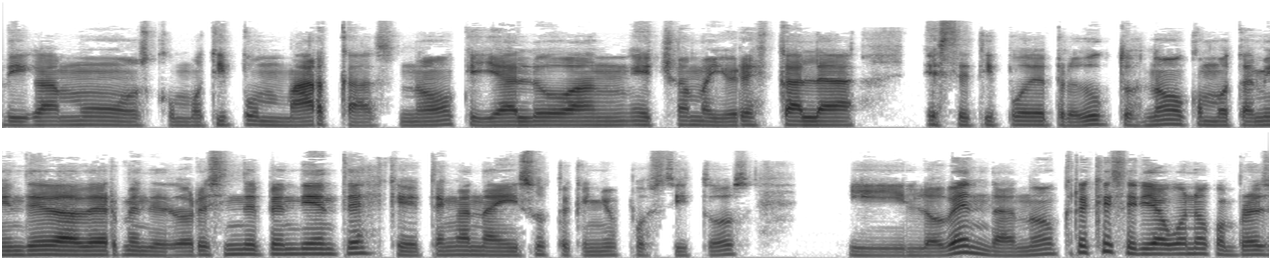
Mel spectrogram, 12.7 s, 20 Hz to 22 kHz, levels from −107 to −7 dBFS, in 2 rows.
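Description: No technical faults can be heard in this recording.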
